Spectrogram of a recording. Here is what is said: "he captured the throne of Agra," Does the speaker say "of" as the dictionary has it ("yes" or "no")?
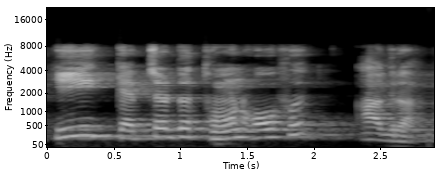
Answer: no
